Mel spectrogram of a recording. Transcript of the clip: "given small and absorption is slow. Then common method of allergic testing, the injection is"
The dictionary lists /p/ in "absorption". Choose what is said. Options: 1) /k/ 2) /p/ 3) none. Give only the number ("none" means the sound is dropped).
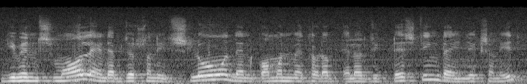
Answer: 3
